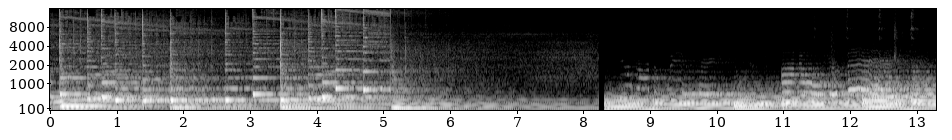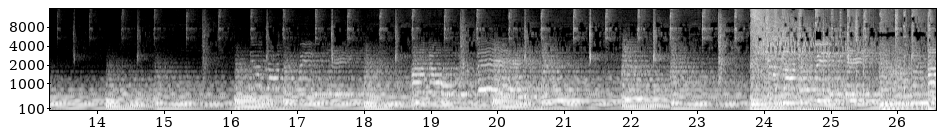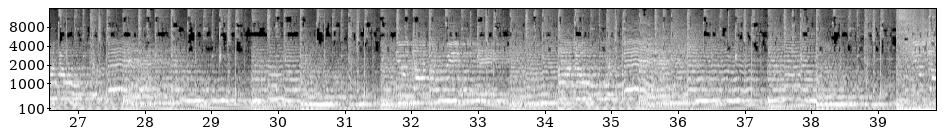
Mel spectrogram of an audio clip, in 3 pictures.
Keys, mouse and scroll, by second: 2.2 middle click, 4.1 KP_0, 6.1 ctrl+s, 10.8 click, 18.9 shift+middle click, 19.2 middle click, 20.6 shift+middle click, 20.9 middle click, 21.3 shift+middle click, 21.9 shift+middle click, 22.1 middle click, 22.6 shift+middle click, 23.4 middle click, 23.9 shift+middle click, 25.0-26.7 drag, 27.0 middle click, 28.3 h, 29.1 click, 29.5 middle click, 30.3 h, 30.6 shift+middle click, 31.7 click, 32.5 h, 35.6 click, 36.8 click, 37.7 click, 39.3 click.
